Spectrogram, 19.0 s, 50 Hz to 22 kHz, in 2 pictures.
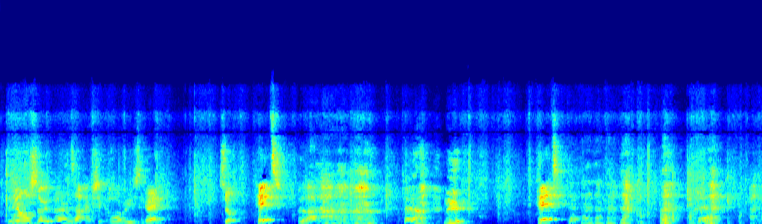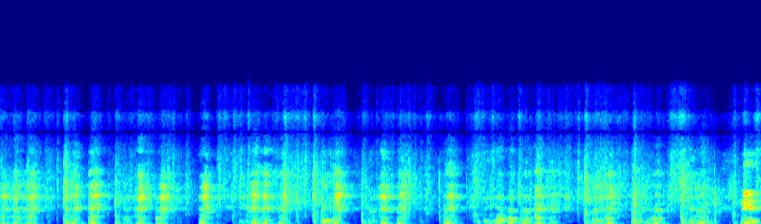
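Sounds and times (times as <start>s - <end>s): person grunting and exhaling: 3.8s - 6.0s, 7.1s - 19.0s.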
